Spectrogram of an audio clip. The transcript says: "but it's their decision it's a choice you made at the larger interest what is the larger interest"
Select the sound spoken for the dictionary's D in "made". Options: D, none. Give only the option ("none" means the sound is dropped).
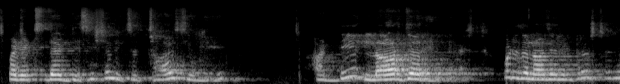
none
